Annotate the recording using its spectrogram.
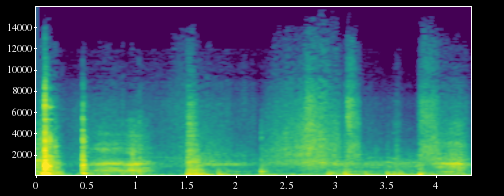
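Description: A few light clicks and rubbing sounds as the switches on a motorhome's wall control panel are handled, with no motor running yet.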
